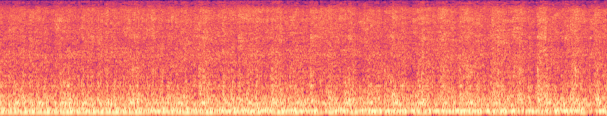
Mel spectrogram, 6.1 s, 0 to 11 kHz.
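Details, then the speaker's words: Chevy big-block V8 in a box Chevy, restarted after a rich first start, carburetor and timing not yet set: deep, steady, even idle rumble with loud exhaust, no knocks or misses; runs healthy, just loud. "Yeah, the bitch sounds good. A little loud."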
